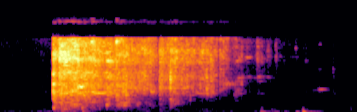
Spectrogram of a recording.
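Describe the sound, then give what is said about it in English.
Glass suddenly shatters with a loud, bright crash, then the shards tinkle and scatter as the sound fades, ending with a few last clinks of debris; the glass-shattering sound is tied to Steve Austin. No voices are heard. “Glass Shattering, Steve Austin, innit?”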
